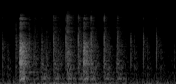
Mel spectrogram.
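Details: AR-15 buffer rattle, comparing a Bullterrier fired only seven test rounds with an original Schmeisser 15 carrier fired over 1000 rounds. Quick, bright metallic clacks as the loose buffer weights rattle when shaken; the two sound practically the same. Normal buffer rattle, nothing wrong.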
